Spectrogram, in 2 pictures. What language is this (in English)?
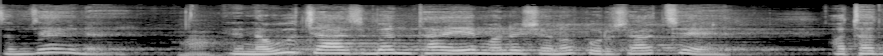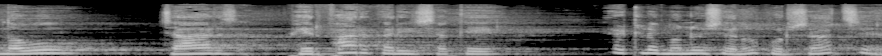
Gujarati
